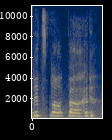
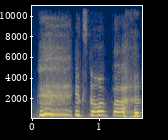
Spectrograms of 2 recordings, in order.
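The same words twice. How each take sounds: First: Steadier but still high and teary; tearful. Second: Slow, loud, high sob-choked words; louder crying take, voice breaking; sobbing. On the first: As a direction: pull yourself together mid-cry. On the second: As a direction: burst into tears on it. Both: Real, not acted. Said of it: "without crying".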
